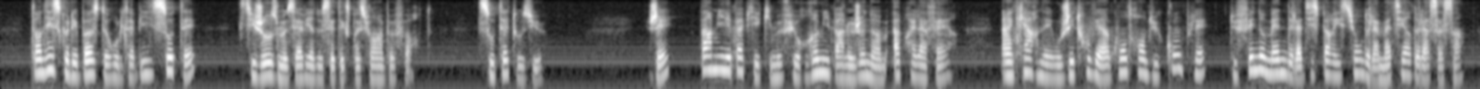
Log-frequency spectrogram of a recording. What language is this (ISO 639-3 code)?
fra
